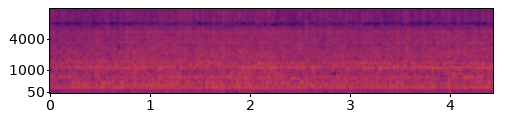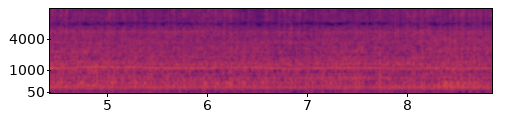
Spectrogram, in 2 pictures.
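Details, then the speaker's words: Jonsered two-stroke string trimmer, hot, after leaning the carburetor L screw clockwise under a quarter turn: high buzzing drone holding a steady pitch without surging or stumbling; normal running, starts much easier. "well it definitely started up much easier but let's try that one more time just to make sure"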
